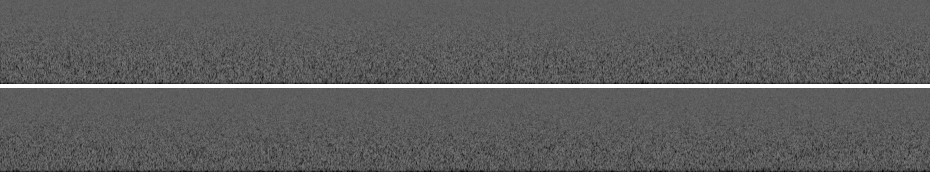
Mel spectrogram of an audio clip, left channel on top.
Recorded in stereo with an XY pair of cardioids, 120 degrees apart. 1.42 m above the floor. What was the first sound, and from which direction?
Only background noise.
